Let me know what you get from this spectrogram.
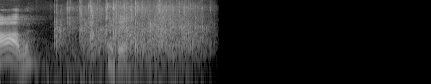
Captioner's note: applause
